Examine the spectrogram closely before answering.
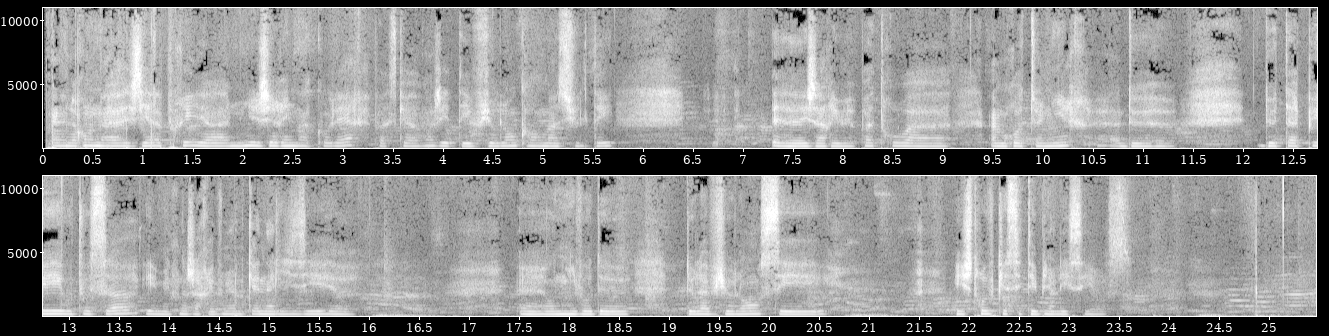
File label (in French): témoignage enfant; mieux gérer ma colère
